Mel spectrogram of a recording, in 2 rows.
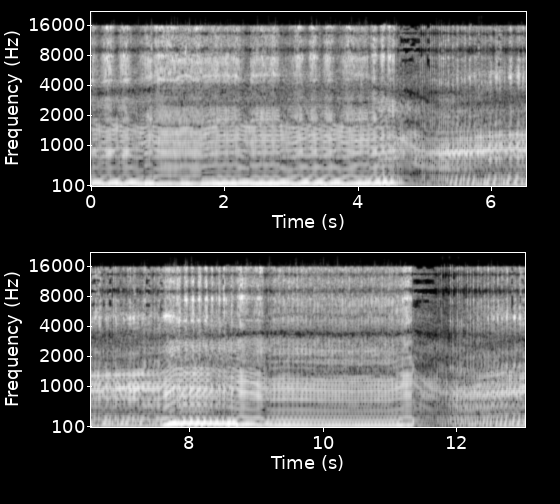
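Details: Old Homelite chainsaw, owner guesses 1960s or 1970s, revived and cutting wood; crisp rev-up, pitch dips as the chain bites and recovers between cuts; healthy two-stroke under load, though the owner says it could be tuned better.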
